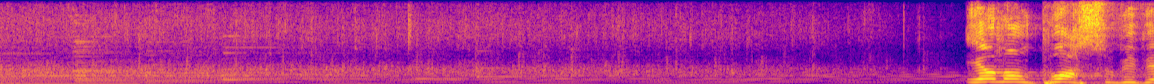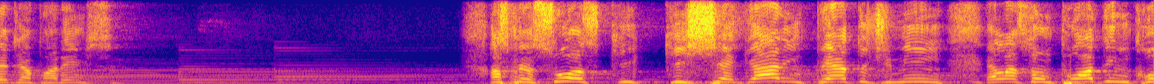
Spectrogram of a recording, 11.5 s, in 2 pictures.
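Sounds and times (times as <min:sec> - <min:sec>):
audience applause: 0:00.0 - 0:04.8
speech: 0:04.8 - 0:06.5, 0:08.2 - 0:11.5.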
